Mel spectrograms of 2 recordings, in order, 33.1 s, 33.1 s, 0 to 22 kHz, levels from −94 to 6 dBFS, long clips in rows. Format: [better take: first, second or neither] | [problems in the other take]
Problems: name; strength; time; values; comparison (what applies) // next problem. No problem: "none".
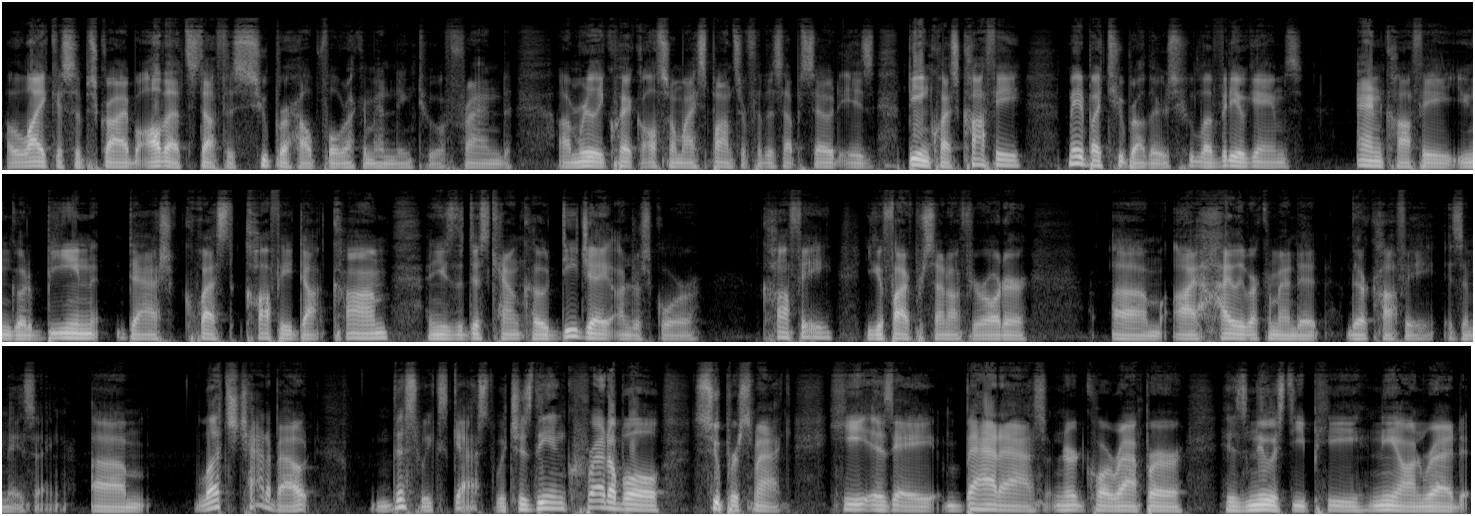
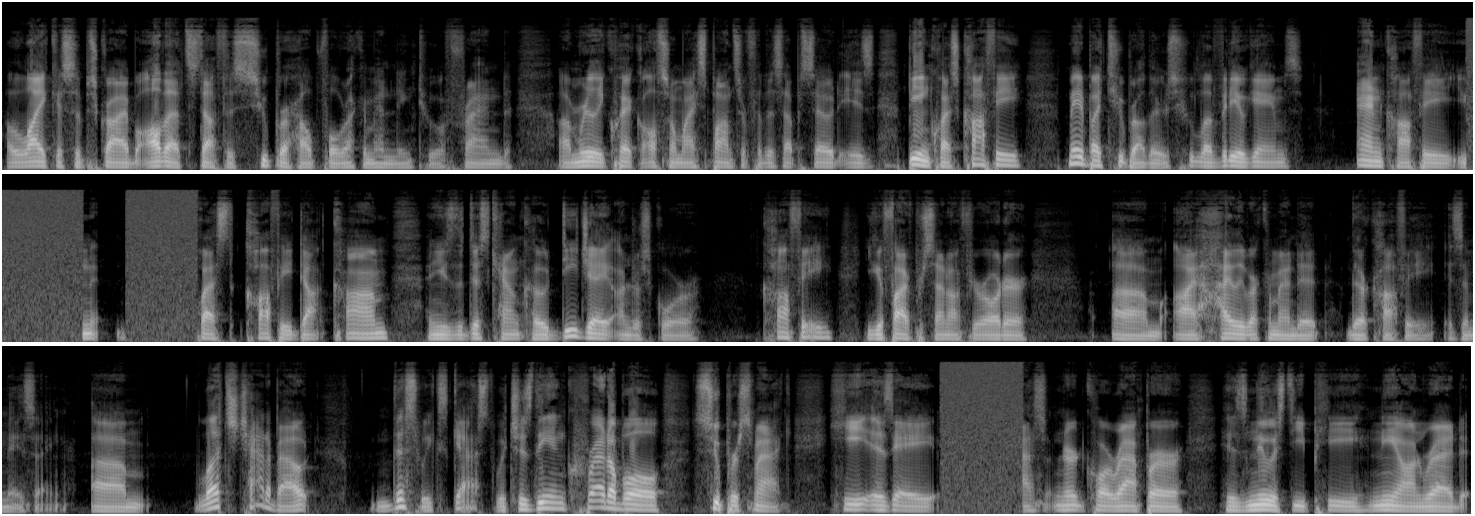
first | audio cutting out; filled with static; at 11 s for 0.5 s, at 12 s for 0.5 s and at 29 s for 0.5 s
